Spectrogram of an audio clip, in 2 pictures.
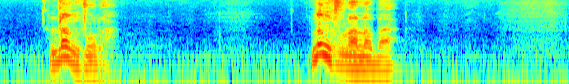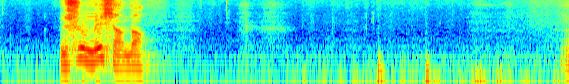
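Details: Domestic cat indoors, giving three drawn-out meows about three seconds apart, each sliding up then down in pitch, with quiet room noise between them and a few faint clicks near the end.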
